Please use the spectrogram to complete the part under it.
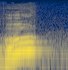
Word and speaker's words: Hur: And Moses, Aaron, and Hur, because it's Herb, I'm pronouncing Hebrew, Hur, went up to the top of the hill.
